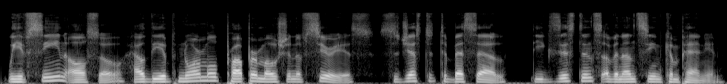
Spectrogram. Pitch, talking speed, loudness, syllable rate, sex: 125 Hz, 165 wpm, -17 LUFS, 5.2 syllables/s, male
